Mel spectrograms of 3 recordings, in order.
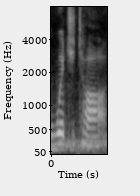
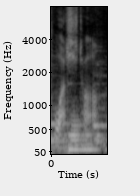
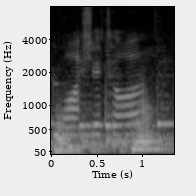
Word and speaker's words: Ouachita: Back in Texas, everybody pronounces it Wichita, but really, it's Washita. Washita. Washita. How would you pronounce it? Washita.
